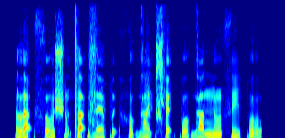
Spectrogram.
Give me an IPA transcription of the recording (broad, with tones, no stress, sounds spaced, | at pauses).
l ä˦ ʔ θ o˨ ʃ ũ˦˨ t ä˦ ʔ z ɛ˨ p ɪ˦ ʔ h o̰˦˨ ɡ ä˨ t͡ɕʰ ɛ˦ ʔ p o˦ ɡ ä˨ n ũ˨ θ i˨ p o̰˦˨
